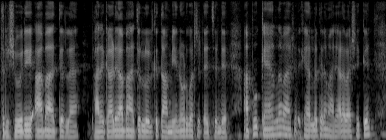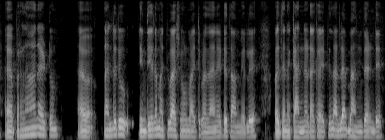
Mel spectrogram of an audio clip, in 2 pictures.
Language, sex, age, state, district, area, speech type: Malayalam, male, 18-30, Kerala, Kozhikode, rural, spontaneous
